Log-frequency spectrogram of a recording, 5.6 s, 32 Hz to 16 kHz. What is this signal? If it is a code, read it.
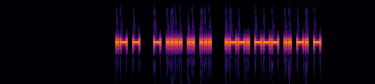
Morse code, heard as a keyed tone, about 38 wpm, 700 Hz. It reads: AT THIS POINT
